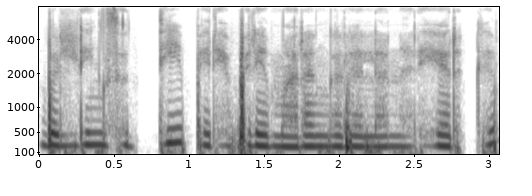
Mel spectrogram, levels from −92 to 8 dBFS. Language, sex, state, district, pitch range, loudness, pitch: Tamil, female, Tamil Nadu, Nilgiris, 210-240 Hz, -23 LUFS, 225 Hz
